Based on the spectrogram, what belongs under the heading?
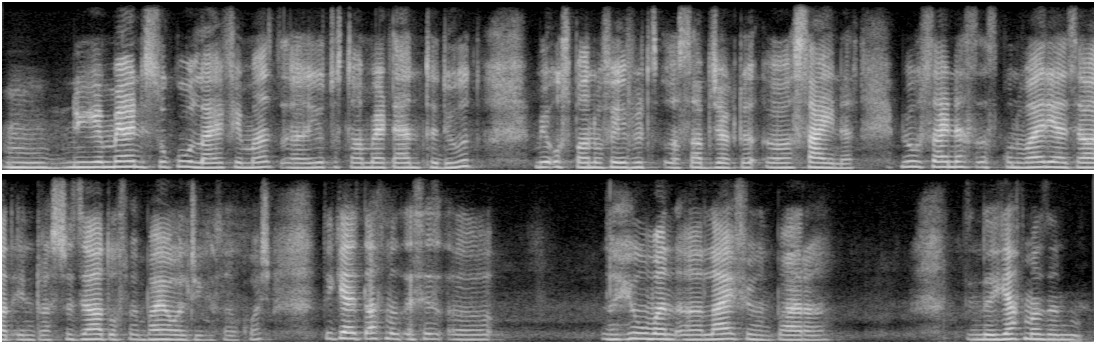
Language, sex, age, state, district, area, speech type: Kashmiri, female, 18-30, Jammu and Kashmir, Ganderbal, rural, spontaneous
